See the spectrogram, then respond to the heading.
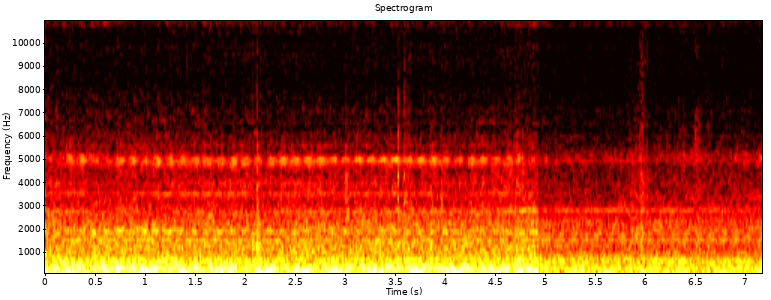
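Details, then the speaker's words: Maytag 5200 BTU digital window air conditioner after fixing a rattling rear radiator: even low compressor hum with soft fan whoosh and no rattling or buzzing panels; runs quietly and normally. "Yeah, it sounds good now."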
